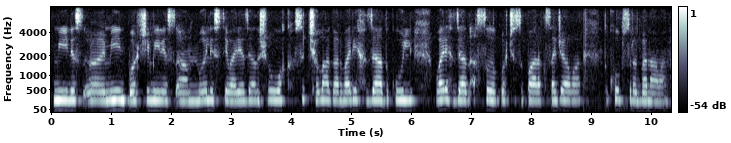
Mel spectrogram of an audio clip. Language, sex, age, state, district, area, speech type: Kashmiri, female, 30-45, Jammu and Kashmir, Baramulla, rural, spontaneous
